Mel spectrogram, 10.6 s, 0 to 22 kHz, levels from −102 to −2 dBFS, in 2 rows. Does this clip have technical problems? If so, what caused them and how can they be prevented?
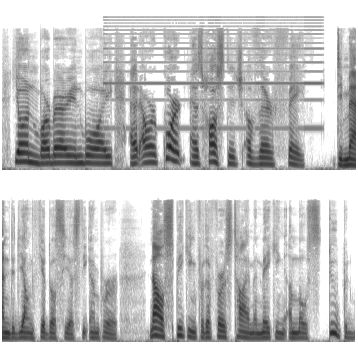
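Yes. From 1.51 to 4.82 s the speech carries USB whine, a steady fixed-pitch tone at 1 kHz, strongest at its 3 kHz harmonic, sitting around 20 dB below the speech. The bus's 1 ms frame timing pulls current in regular bursts, and that ripple leaks into the audio through shared power or ground. A spectrogram shows thin horizontal lines at 1, 2 and 3 kHz, brightest at 3 kHz. Powering the interface separately or adding a ground-loop isolator prevents it.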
